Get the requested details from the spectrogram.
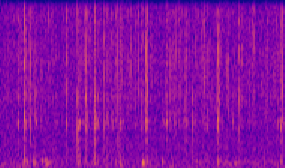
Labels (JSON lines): {"label": "ambient", "recorder": "HydroMoth"}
